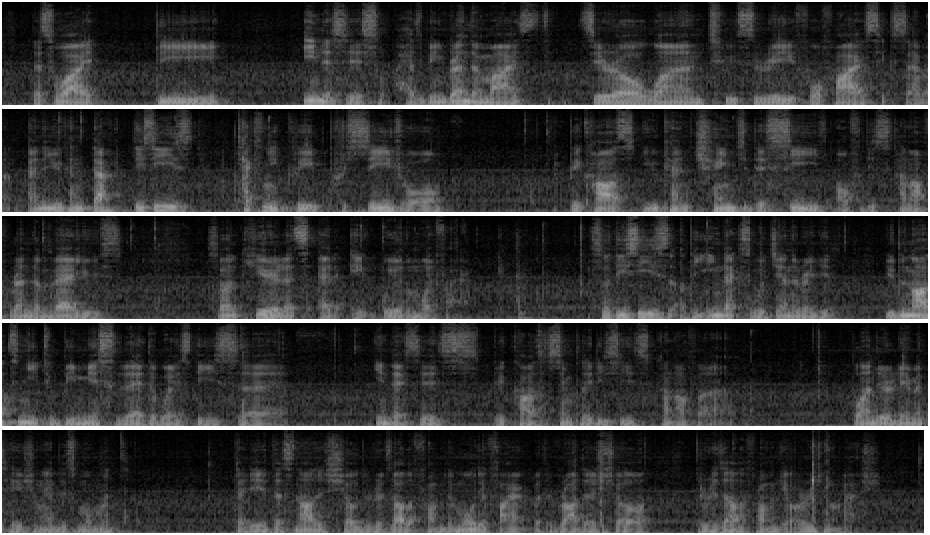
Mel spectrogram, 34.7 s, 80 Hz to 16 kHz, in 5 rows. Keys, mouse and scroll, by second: 7.5 click, 8.4-11.0 shift+middle drag, 11.0 click, 12.6-13.6 middle drag, 13.6-18.1 drag, 18.1-21.3 shift+middle drag, 21.3 d, 21.6-22.8 drag, 22.8 d, 22.8 d, 23.1 right click, 23.6 d, 24.3 d, 24.8 click, 26.6-29.6 middle drag, 32.4 Tab, 34.0 Tab.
